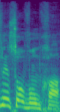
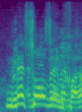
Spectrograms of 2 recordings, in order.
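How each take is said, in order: First: The 'am' is joined onto the preceding word. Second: The 'am' is said as a separate syllable. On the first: The speaker calls it right. "بیشتر سعی میکنن" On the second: The speaker calls it wrong. "این سوو ام خا قشنگ نیست"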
